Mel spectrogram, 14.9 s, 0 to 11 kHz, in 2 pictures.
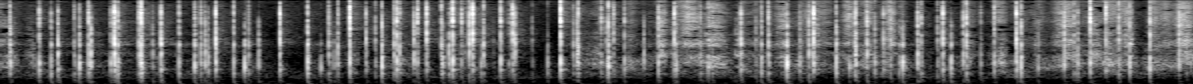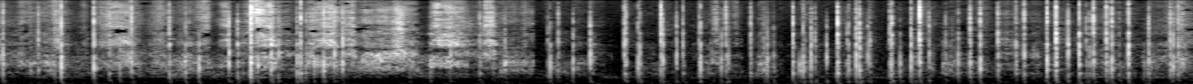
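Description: Long pink French-tip nails tap and scratch the front and sides of a small, closed 40 ml gold-printed cardboard perfume box standing on a fluffy blanket. The result is a steady stream of rapid, dry clicks and papery scratches centred in the midrange, with a slightly hollow tone and almost no bass. Each tap dies away instantly.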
